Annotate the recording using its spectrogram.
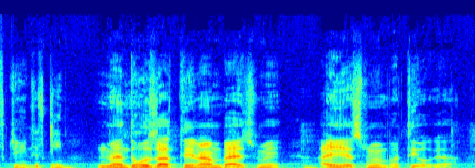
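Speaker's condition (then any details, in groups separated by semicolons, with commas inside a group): Coma after road accident; road accident, brain injury after coma; about ten years since accident; slightly slurred, slow speech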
